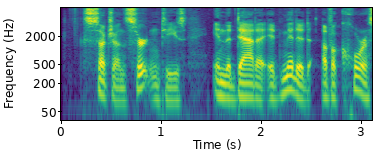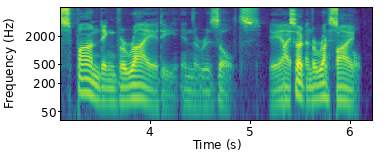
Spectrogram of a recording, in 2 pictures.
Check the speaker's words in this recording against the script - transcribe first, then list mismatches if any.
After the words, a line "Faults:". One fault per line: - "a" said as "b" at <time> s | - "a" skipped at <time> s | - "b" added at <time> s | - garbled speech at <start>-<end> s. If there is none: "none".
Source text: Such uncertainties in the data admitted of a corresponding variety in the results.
Such uncertainties in the data admitted of a corresponding variety in the results. [garbled]
Faults:
- garbled speech at 5.2-6.1 s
